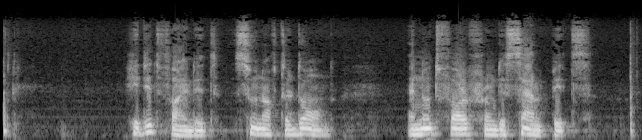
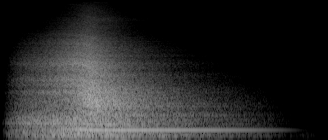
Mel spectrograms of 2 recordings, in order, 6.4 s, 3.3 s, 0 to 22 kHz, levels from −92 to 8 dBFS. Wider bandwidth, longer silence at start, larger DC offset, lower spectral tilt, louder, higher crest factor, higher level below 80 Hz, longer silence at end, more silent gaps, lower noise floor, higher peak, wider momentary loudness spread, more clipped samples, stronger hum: second, 13.5 kHz vs 17.5 kHz; about the same, 0.05 s vs 0.1 s; neither; first, -5.5 dB/octave vs -4 dB/octave; first, -11 LUFS vs -27 LUFS; second, 12 dB vs 22 dB; first, -44 dBFS vs -50 dBFS; second, 0.1 s vs 0.9 s; neither; second, -52 dBFS vs -78 dBFS; first, 0 dBFS vs -10 dBFS; second, 15 LU vs 21 LU; neither; neither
